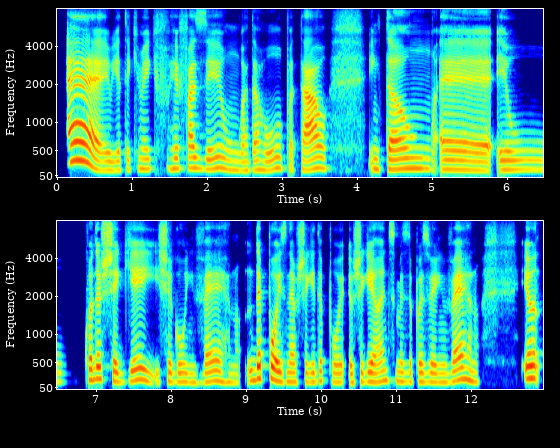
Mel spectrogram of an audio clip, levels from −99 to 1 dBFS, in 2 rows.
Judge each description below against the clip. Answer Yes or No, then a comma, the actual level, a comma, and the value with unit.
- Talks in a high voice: No, medium, 165 Hz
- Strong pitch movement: No, narrow, 2.5 semitones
